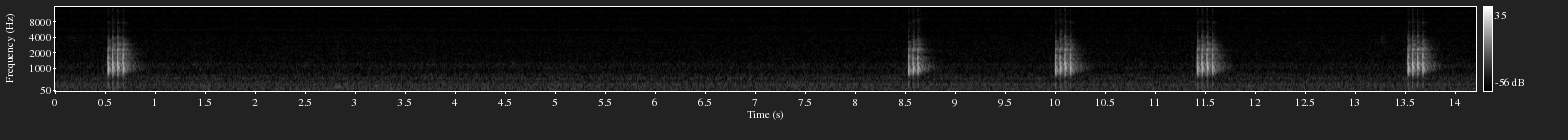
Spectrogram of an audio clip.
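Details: Forest green tree frog calling: short, sharp clicking notes, one isolated then a series of four spaced about one and a half seconds apart, over a quiet background with a faint steady hum.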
